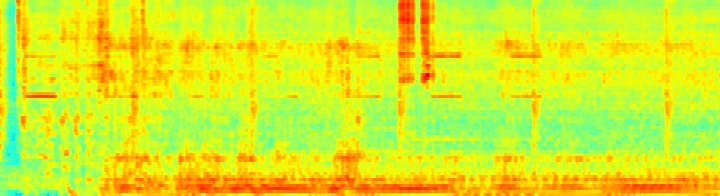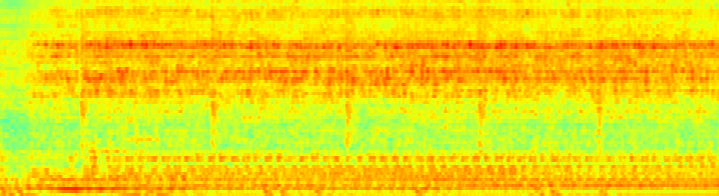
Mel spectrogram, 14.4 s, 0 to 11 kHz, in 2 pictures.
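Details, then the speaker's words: BMW E46 started for the first time after sitting about a month and a half, transmission recently swapped: it cranks briefly, catches cleanly and settles into a steady, even idle with a loud exhaust and no knocks or misses; starts fine. "but it's idling starts fine no problems whatsoever"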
